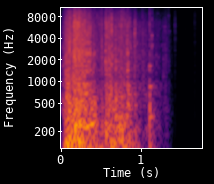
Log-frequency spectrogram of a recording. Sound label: wood box mid; World of Tanks Blitz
